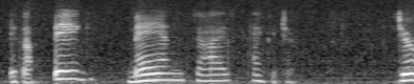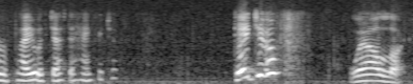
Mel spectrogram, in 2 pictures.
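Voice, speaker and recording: A woman presenting a 1950s children's television show, talking to young children in simple phrases with many questions and a gentle, drawn-out sing-song delivery. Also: a little high. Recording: noisy 1950s television archive recording.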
